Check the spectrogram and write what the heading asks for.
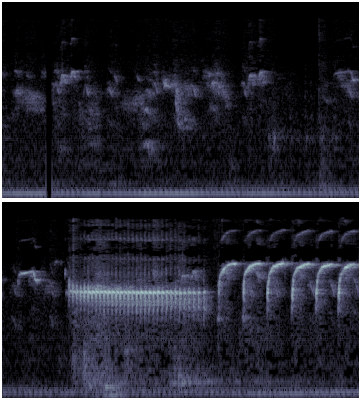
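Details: Canary song for encouraging canaries to sing: soft scattered chirps, then a sudden bright sustained whistle, followed by a series of loud looping notes repeated about five times per second, over a low hum.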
